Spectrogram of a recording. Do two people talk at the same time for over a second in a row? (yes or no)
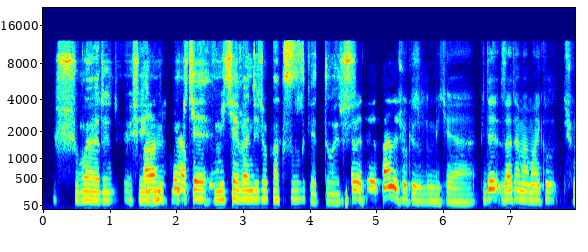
yes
